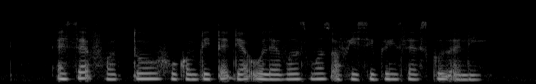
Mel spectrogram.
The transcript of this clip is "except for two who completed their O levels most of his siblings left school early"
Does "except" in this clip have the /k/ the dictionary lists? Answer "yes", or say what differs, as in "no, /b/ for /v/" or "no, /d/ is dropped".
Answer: no, /k/ is dropped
